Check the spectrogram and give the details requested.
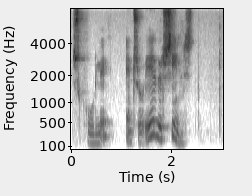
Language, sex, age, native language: Icelandic, female, 9, Icelandic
